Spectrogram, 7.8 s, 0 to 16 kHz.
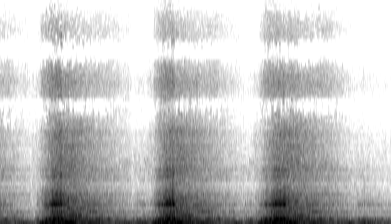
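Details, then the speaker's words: Porsche 986 Boxster, stock exhaust, after accident repairs, cold start just ended and not fully warm: three clean blips rising smoothly and falling back, even crisp exhaust note, no knocks or rattles; healthy engine. "The engine sounds absolutely amazing."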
